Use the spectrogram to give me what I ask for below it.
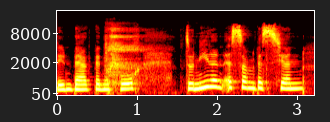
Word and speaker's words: Dunedin: Ja, und es wird da Dunedin ausgesprochen. Dazu. Es gibt so viele, die sagen Dunedin oder sonst irgendwas.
